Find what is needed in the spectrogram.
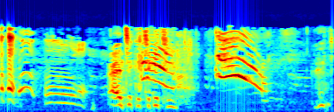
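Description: A four-month-old baby laughing in several bursts of squeals and giggles, with a high squeal near the end that falls in pitch.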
